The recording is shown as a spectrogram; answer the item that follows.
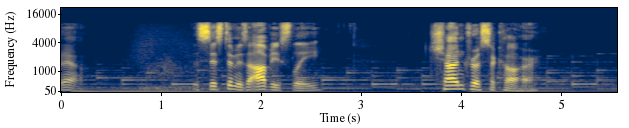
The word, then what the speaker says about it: Chandrasekhar: I'm going to pronounce it right now. The system is obviously Chandrasekhar. Chandrasekhar.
